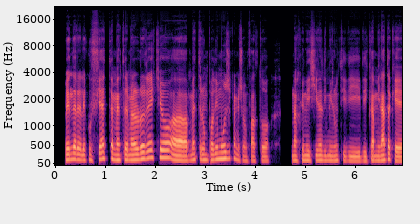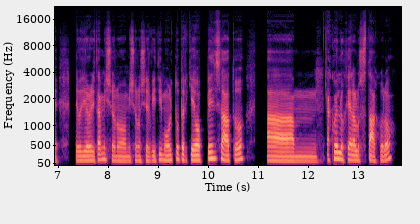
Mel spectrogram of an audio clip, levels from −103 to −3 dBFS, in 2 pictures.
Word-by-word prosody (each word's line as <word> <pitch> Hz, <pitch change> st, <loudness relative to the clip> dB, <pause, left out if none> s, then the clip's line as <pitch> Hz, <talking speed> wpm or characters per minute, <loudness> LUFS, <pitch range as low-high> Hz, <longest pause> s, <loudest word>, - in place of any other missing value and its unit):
prendere 140 Hz, 0 st, +2 dB
le 130 Hz, -, -2 dB
cuffiette 155 Hz, +6 st, -1 dB
e -, -, -3 dB
mettermele 135 Hz, 0 st, +2 dB
all'orecchio, 190 Hz, +5 st, +2 dB
uhm, 120 Hz, -4 st, +5 dB
mettere 140 Hz, +1 st, -3 dB
un 135 Hz, -, -3 dB
po' 135 Hz, +1 st, -1 dB
di 150 Hz, -, 0 dB
musica, 165 Hz, +1 st, 0 dB
mi 135 Hz, -, -6 dB
son 115 Hz, -2 st, -9 dB
fatto 115 Hz, 0 st, -6 dB, 0.4 s
una 125 Hz, -1 st, -2 dB
quindicina 125 Hz, +1 st, -3 dB
di 125 Hz, -, -3 dB
minuti 120 Hz, 0 st, -5 dB
di 110 Hz, -1 st, -3 dB
di 110 Hz, 0 st, -6 dB
camminata, 120 Hz, +6 st, 0 dB
che 110 Hz, -6 st, 0 dB, 0.3 s
devo 120 Hz, -1 st, -2 dB
dire 120 Hz, -, 0 dB
la -, -, +4 dB
verità 120 Hz, +4 st, 0 dB
mi 150 Hz, 0 st, -2 dB
sono 115 Hz, -4 st, -2 dB
mi 110 Hz, -, -5 dB
sono 115 Hz, +2 st, -5 dB
serviti 120 Hz, +3 st, -4 dB
molto, 130 Hz, +4 st, 0 dB
perché 135 Hz, -3 st, -1 dB
ho 125 Hz, -1 st, +5 dB
pensato 155 Hz, -2 st, +2 dB, 0.4 s
a, 115 Hz, -1 st, +4 dB
mhmm, 110 Hz, -1 st, -4 dB, 0.2 s
a 130 Hz, -, -3 dB
quello 160 Hz, +1 st, +4 dB
che 140 Hz, +1 st, -2 dB
era 130 Hz, -, +4 dB
l'ostacolo, 125 Hz, -, -1 dB
125 Hz, 185 wpm, -24 LUFS, 115-140 Hz, 0.4 s, uhm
